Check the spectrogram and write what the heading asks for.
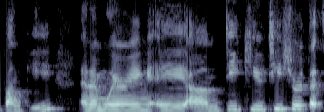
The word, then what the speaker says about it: Deque: How do I Yeah, pronounce it's actually DQ.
